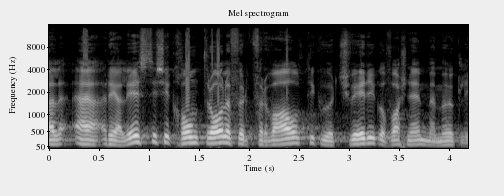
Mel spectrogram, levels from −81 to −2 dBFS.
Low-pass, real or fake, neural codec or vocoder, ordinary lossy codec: 14.4 kHz; real; none; none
